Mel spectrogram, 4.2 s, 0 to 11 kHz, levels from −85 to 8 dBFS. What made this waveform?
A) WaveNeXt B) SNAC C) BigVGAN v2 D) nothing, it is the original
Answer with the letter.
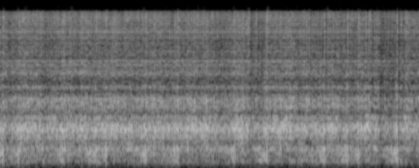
A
